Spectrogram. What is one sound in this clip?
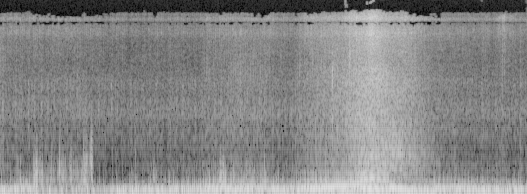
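An off-road vehicle's engine rumbles nearby.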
